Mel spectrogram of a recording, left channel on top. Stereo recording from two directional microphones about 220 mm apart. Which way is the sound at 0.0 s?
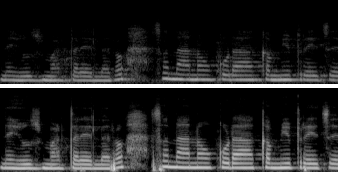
45° right (ahead or behind).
